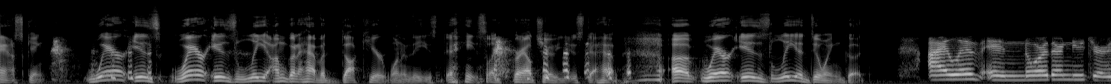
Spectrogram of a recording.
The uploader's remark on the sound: Otherwise, it’s a fabulous phone call show!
